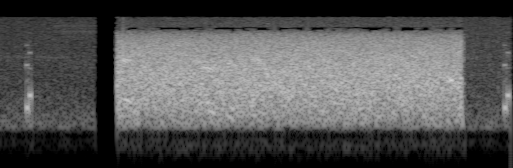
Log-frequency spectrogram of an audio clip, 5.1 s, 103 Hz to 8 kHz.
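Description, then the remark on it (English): A loud, steady burst of hissing amateur radio static with a crackly, sizzling texture, like bacon frying, runs for about three and a half seconds after a brief dropout, with faint clicks before and after. “That's turned back into 90-95% just bacon frying static.”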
